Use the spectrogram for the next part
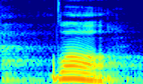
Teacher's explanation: Huruf ra dibunyikan secara tafkhim karena ra-nya ini berbaris di atas fathah. Cara membacanya ditebalkan, pangkal lidah kita diangkat.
